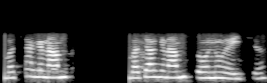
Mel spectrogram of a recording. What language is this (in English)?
Maithili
